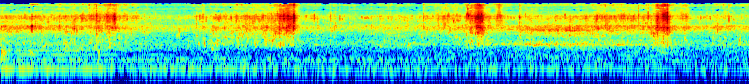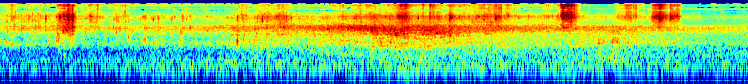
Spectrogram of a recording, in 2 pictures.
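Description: Shallow river water sloshing and splashing as a cast net is hauled in by hand while wading, with several sharp splashes every second or two.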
